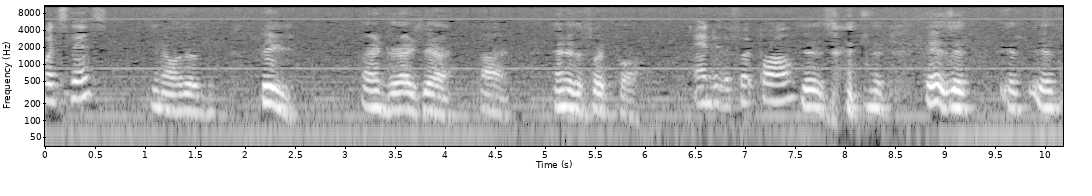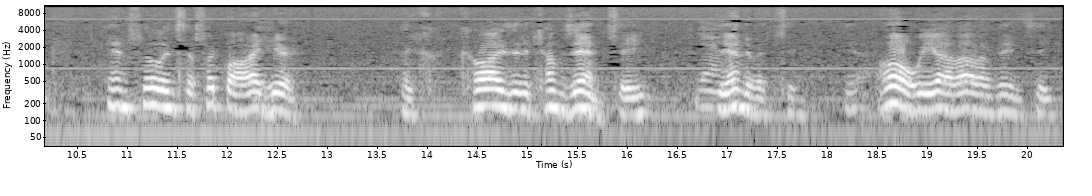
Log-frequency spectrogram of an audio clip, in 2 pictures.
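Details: Patient with receptive (sensory) aphasia producing fluent but empty, disorganized 'word salad'; Wernicke's aphasia.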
